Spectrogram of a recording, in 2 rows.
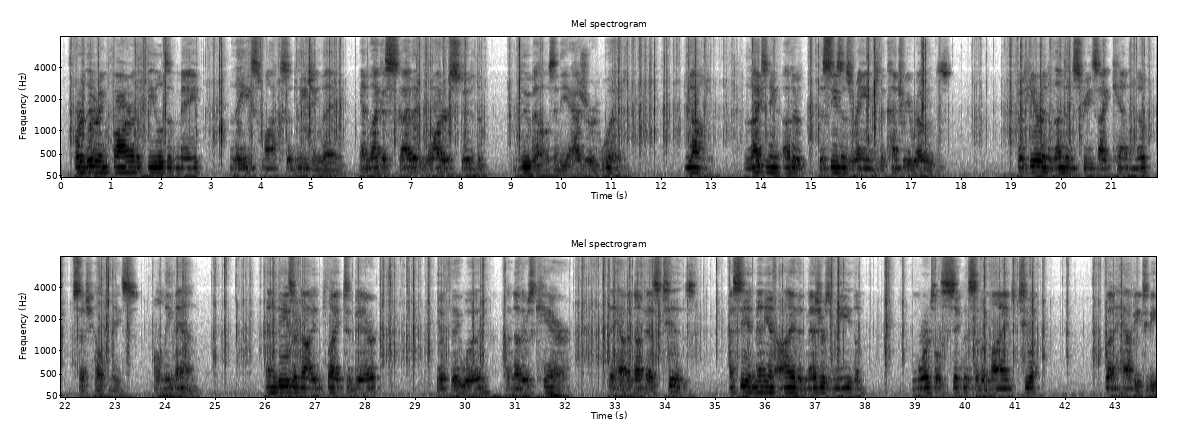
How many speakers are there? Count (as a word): one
